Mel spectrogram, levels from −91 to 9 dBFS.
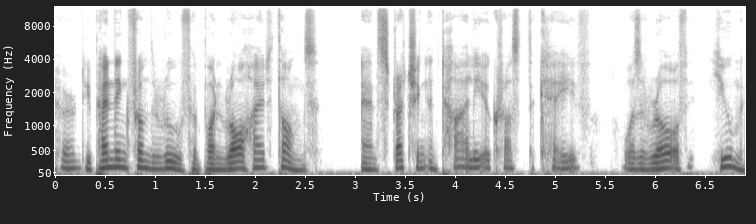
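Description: No technical faults can be heard anywhere in the recording; the signal stays continuous and stable throughout.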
